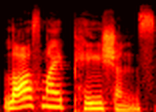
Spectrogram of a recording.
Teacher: lost my t음을 하지 않아요. 이거 이유는 뭐냐면 STM처럼 이렇게 자음이 세 개가 붙어 있으면 중간에 낀 T 소리들이 보통 많이 없어져요.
